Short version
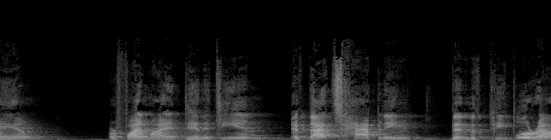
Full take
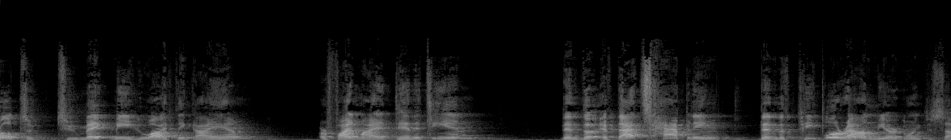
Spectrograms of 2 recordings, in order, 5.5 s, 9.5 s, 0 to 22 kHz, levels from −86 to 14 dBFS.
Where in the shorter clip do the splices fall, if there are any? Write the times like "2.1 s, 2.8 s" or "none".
2.9 s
